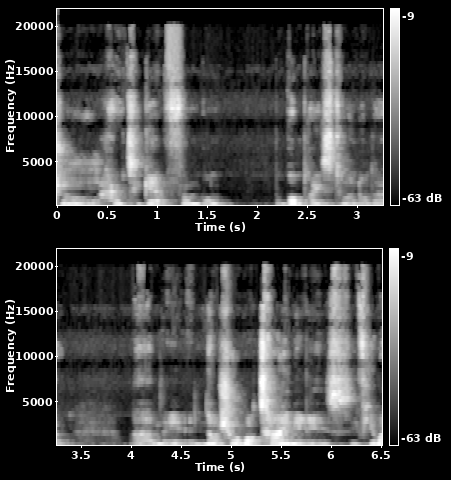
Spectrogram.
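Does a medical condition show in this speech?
No.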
